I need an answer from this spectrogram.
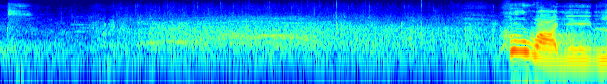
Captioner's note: audience applauds; audience cheers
